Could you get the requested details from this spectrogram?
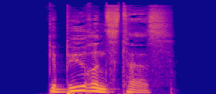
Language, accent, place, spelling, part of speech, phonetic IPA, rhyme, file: German, Germany, Berlin, gebührendstes, adjective, [ɡəˈbyːʁənt͡stəs], -yːʁənt͡stəs, De-gebührendstes.ogg
- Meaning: strong/mixed nominative/accusative neuter singular superlative degree of gebührend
